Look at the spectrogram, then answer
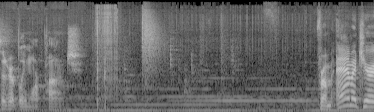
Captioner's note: static buzzing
